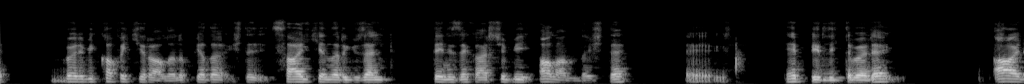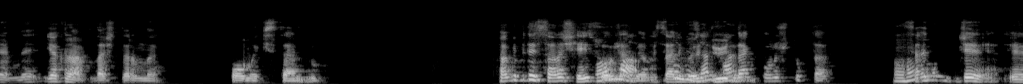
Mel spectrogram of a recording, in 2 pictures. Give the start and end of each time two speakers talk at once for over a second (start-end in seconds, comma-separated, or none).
16.2-17.8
